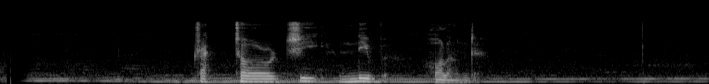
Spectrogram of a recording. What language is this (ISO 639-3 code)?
sin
